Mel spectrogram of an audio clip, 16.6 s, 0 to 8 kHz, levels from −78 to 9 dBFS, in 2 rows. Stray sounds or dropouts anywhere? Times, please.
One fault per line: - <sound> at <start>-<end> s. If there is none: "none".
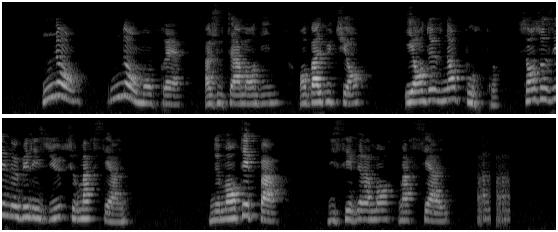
- laugh at 15.4-15.9 s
